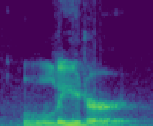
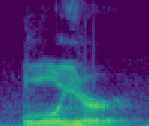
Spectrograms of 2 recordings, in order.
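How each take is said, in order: Both takes have the same delivery.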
